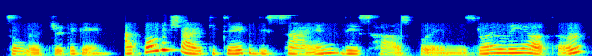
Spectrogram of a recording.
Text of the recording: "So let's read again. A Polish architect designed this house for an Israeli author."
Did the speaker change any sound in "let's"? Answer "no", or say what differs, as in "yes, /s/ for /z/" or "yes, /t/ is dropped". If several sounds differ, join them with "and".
yes, /s/ is dropped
